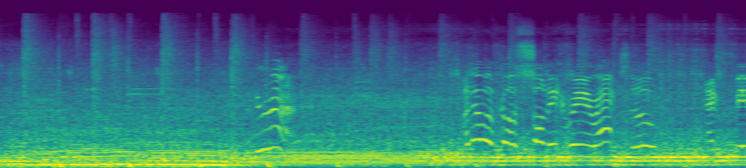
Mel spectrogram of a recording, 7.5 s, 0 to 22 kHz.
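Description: An 8-horsepower engine on a mini jeep labours as it drives through snow, droning loud and steady throughout while people talk over it.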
